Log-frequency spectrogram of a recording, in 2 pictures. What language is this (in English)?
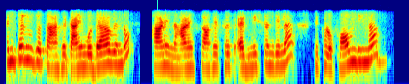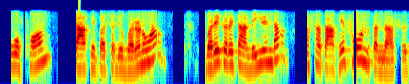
Sindhi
